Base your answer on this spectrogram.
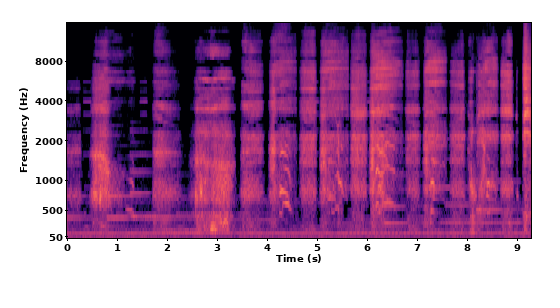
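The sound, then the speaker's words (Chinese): An old man in a hospital ward takes short, uneven breaths. Many quick gasping inhales and exhales rise and fall in an irregular rhythm, clear and fairly quiet, with no talking. “病房里一时只听见老爷子短促起伏的呼吸声”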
